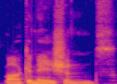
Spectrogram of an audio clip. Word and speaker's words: machinations: M-A-C-H-I-N-A-T-I-N-O-S. I've never heard of this word. – M-A-C-H-I-N-A-T-O-S? – No. M-A-C-H-I-N-A-T-I-N-O-S. – Machinatons? I don't know. – Machination. – Machinations? – Machinations.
